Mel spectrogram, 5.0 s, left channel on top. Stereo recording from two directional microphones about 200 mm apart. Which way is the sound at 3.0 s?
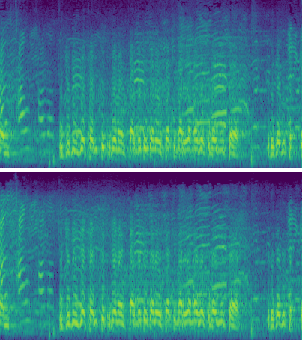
55° left (ahead or behind).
